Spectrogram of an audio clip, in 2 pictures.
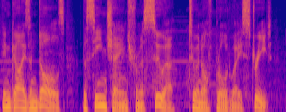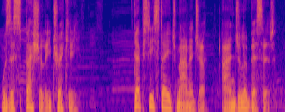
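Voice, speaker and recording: A man narrating a documentary in a measured, informative scripted delivery. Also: fairly low pitch, big pitch swings, darkish tone, faint music behind.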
